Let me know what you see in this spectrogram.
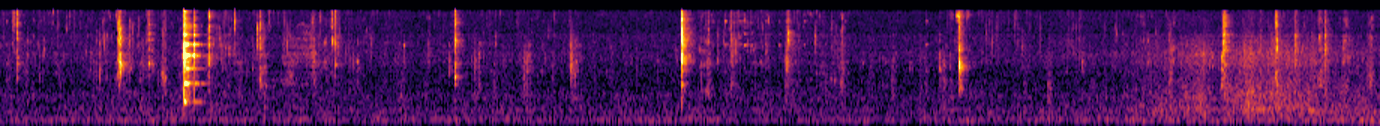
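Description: Close-up mouth sounds of chewing and biting smoked turkey wing and cabbage, with scattered sharp clicks; about two seconds in, a fork clinks against the glass bowl with a short ring, the loudest sound. Near the end a steady low background noise swells.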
